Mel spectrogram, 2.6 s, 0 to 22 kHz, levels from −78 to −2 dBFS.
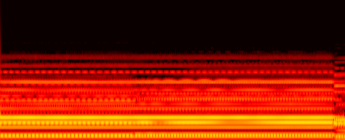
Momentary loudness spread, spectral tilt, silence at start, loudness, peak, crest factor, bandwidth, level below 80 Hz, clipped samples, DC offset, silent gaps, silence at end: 1 LU; -8.5 dB/octave; 0 s; -25 LUFS; -14 dBFS; 10 dB; 8.4 kHz; -76 dBFS; under 0.1%; 0.2%; none; 0 s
